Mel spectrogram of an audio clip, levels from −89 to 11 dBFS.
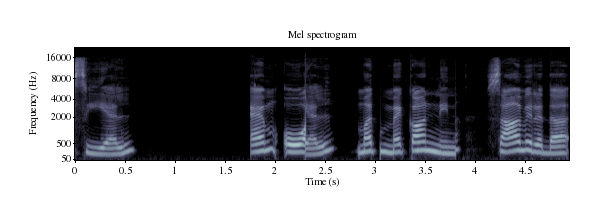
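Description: At 2.30, 3.05 and 3.80 s the speech jumps forward abruptly, each time dropping roughly a third of a second and butting the two sides together with no gap, which can clip part of a word. The even 0.75 s spacing is the giveaway: that's what's left of 1-second chunks once about 0.3 s goes missing at each handover. So this is most likely audio missing between chunks, with the recorder losing a slice each time it closed one block and opened the next.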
